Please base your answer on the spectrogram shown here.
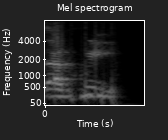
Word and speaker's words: agree: So just know that your stress is on agree.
